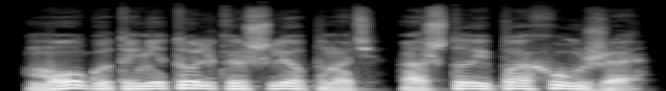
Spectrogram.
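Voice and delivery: plain

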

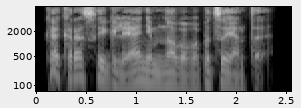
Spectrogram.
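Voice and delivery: usual speaking voice

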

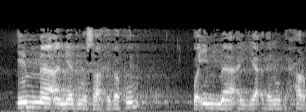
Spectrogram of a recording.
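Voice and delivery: ordinary delivery

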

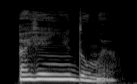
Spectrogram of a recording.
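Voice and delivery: quiet, soft voice. Narrator reads her reply to his contemptuous remark, answering quietly. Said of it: "Отвечаю тихо".

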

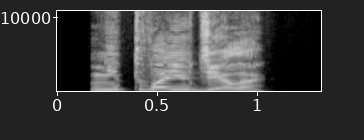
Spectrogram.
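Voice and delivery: sharp snapping tone, pitched very high. Already at the door, she answers Andrei's question, snapping back. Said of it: "огрызнулась она уже с порога".

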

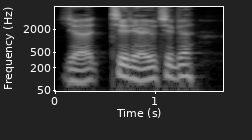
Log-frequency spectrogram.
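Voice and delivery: ordinary delivery

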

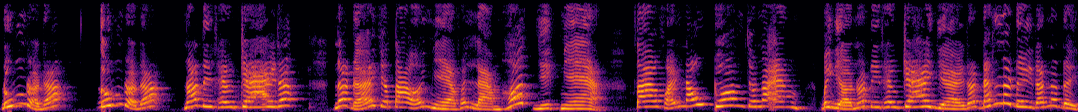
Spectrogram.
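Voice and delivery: goading tone, cranked way up high.

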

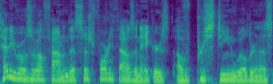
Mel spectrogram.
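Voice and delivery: ordinary talk

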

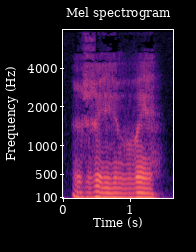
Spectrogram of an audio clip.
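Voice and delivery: whispering. Answering the narrator's question, whispered. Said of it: "ответили они шепотом".

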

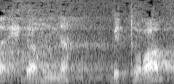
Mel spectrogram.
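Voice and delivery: plain

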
